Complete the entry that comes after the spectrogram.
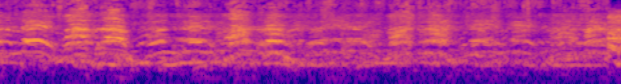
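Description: Schoolgirls in a morning procession for the Chauri Chaura centenary in Azamgarh chant slogans such as Vande Mataram, a dense crowd of young voices shouting in rhythmic, overlapping bursts that stay loud and continuous throughout.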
